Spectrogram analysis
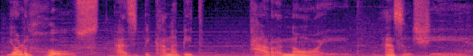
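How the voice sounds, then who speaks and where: An actor playing a sly, theatrical jester spirit who teases with courtly, drawn-out phrasing. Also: male voice, on the low side, wildly swooping pitch, vocal fry, soft background music, full character voice. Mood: sly, teasing. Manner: teasing, drawn-out, swooping delivery.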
